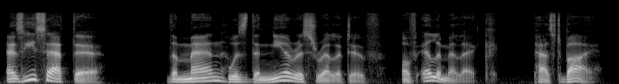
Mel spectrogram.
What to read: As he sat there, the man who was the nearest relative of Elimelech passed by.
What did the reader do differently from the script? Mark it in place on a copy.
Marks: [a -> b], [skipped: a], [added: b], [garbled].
As he sat there, the man [skipped: who] was the nearest relative of Elimelech passed by.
